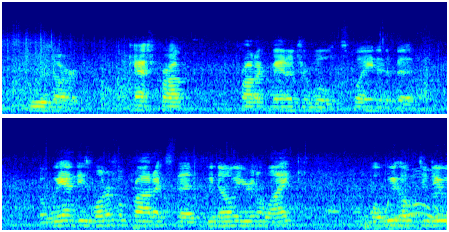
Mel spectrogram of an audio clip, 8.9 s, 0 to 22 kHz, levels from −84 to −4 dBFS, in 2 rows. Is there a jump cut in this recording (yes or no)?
no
